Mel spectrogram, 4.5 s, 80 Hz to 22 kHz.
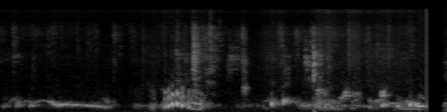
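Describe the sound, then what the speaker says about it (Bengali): Light-coloured racer pigeons coo close by in repeated low, throaty bursts with short pauses between them, with some rustling and a sharp click near the end. "লাস্ট একদম দর্শক বন্ধুরা মাত্র 1500 টাকায় কিন্তু এই রেসার জোড়ি আপনারা সংগ্রহ করতে পারবেন"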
